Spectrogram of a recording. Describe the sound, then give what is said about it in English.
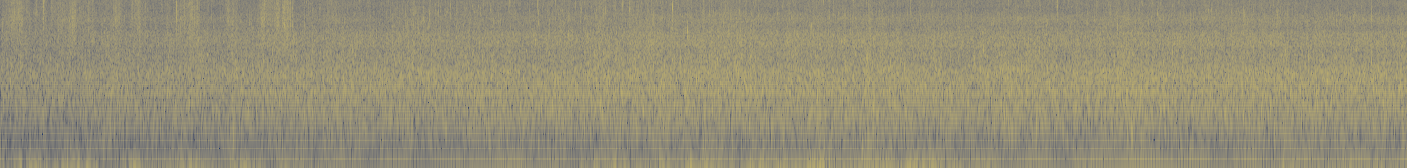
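A mountain stream tumbles steadily over rocks in a continuous, even wash of water noise, with a faint low hum underneath and no voices. “One is from the mountains, tumbling through rocks, cleansing.”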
